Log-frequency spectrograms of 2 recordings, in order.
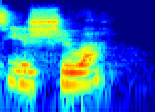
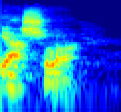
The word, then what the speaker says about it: Yeshua: So for any potentially Jews that are listening, the pronunciation in Hebrew and Aramaic is Yeshua. But he says that Yeshua is fine as well, just because it's a little bit easier to say.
